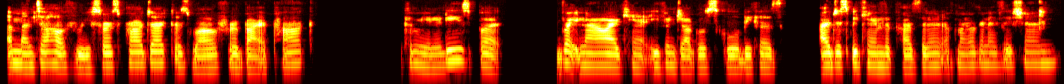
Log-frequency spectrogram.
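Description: Young female podcast guest, bright forceful voice, dry sound, casual and peppered with "like". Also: deep voice, fairly even intonation, moderate pace, no room sound, muffled recording. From Queens, New York, United States. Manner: informal, frequent "like" as filler. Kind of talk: casual interview chat.

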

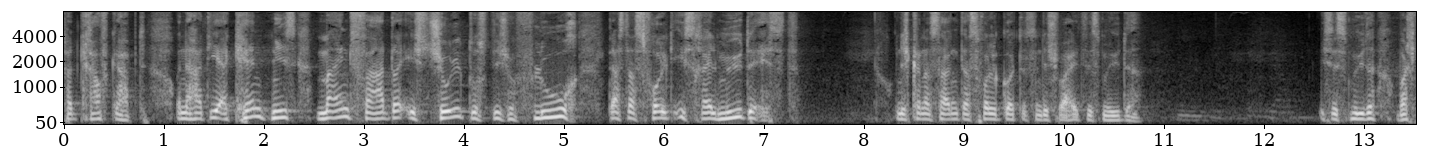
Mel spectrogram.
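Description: A man's voice: a little high, a little mellow, husky. A man preaching a sermon, asking the listener questions and repeating phrases for emphasis.

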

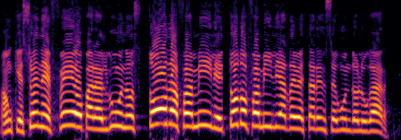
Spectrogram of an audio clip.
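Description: Emphatic high-voiced pastor. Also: male voice, moderate pace, smooth, dry recording, clean studio sound. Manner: emphatic preaching with rhetorical questions. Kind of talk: sermon.

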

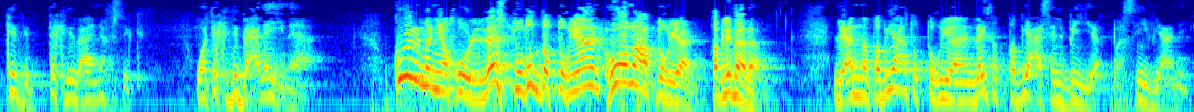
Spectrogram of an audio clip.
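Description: A man's voice: high-pitched, highs cut off. A man preaching a fiery sermon in a mosque, firing off rhetorical questions and swearing oaths. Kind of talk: impassioned Friday sermon.

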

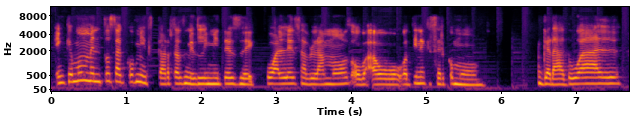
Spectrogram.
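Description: A woman's voice: medium pitch, steady tone, slow, dry recording, faint music behind. A woman co-hosting a podcast, thinking aloud in casual chat. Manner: thinks aloud with many fillers and restarts. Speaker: podcast co-host. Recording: dry, slightly muffled sound.

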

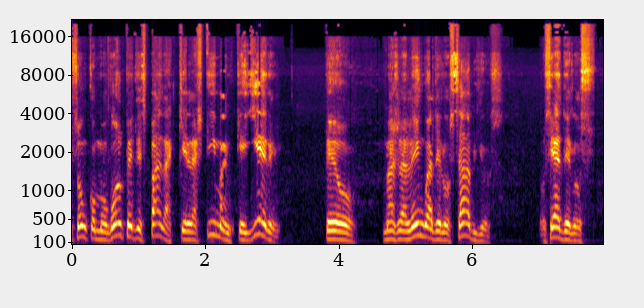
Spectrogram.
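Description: A man preaching a Bible study sermon, repeating key phrases, slowing down on emphasized words and asking the congregation questions. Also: on the high side, a little mellow, breathy edge, dry recording.

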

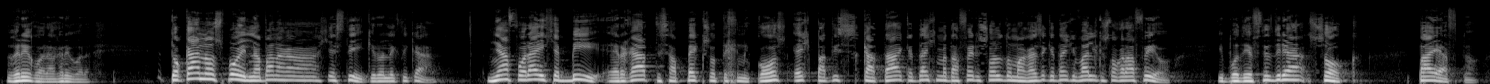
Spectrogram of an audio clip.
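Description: A man telling comic stories from his casino job in a loose, slangy, joking way, with coughs and quick asides. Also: sits high, animated, mellow. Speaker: podcast host telling casino work stories. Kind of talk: casual storytelling monologue.

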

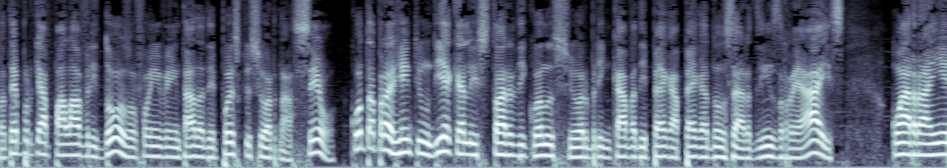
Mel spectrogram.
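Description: A man's voice: a little high, dry recording, close to an everyday voice. A man with a Brazilian accent voicing a cranky old uncle who insists he is still young, grumbling, indignant and swearing often in a comic advice segment.

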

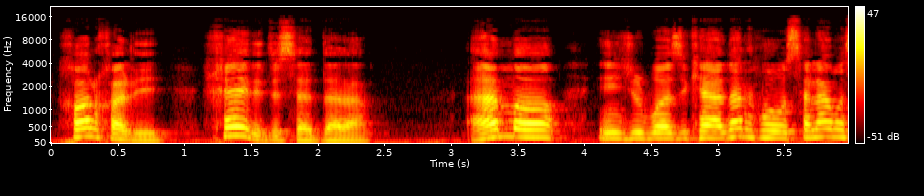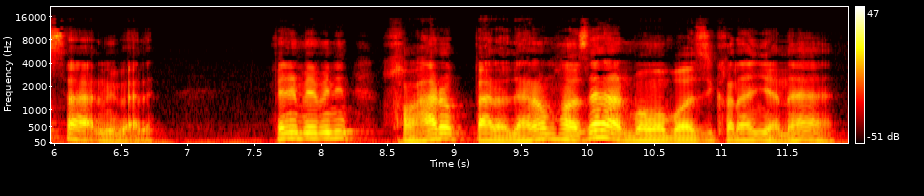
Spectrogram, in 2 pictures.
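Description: A man voicing an eager young rabbit child in a children's storybook, in a lively reading voice. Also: medium pitch. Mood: wistful.

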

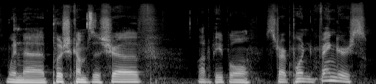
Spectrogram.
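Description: Very deep-voiced laid-back man. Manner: laid-back, halting with many fillers. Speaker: podcast co-host. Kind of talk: casual chat.

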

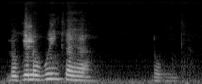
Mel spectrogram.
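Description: Woman guest singer on radio, mid-pitched and thoughtful, explains patiently. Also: normal speed, slight background noise. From Chile. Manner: explanatory, reflective, frequent "¿no?" tags. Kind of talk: radio interview.

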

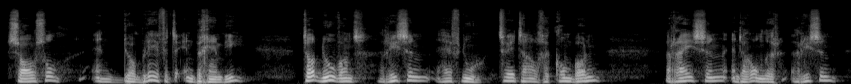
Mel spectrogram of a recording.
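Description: Raspy-voiced man with a Twente accent. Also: a little high, unhurried, darkish tone. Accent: Twente Dutch. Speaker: interviewer. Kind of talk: conversational interview.

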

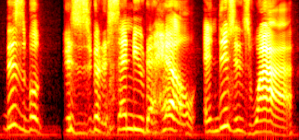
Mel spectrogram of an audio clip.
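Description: A woman putting on a loud Southern man. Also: fairly high pitch, measured pace, a little hiss or hum, pitched above the performer's own voice. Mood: preachy. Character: ranting Southern man, an online reviewer.

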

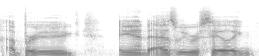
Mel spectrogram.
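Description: Deep-voiced man in natural, unscripted chat. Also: level tone, takes it slowly, smooth, no echo. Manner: jokey, self-mocking. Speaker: podcast co-host.

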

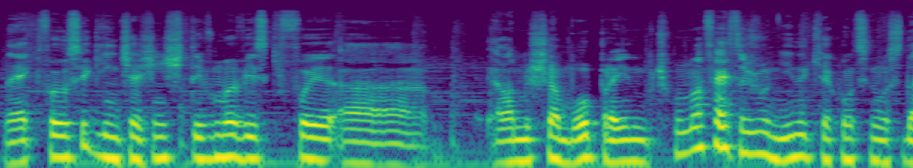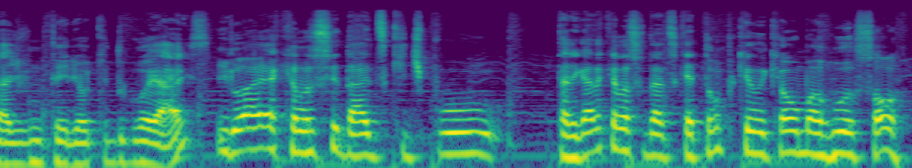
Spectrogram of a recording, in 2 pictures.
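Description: A man's voice: mid-range voice, fast, mellow, faint music behind. A young man from Brazil, telling a long personal story in a rambling, casual way on a podcast. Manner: rambling, fillers like "mano" and "tá ligado". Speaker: podcast co-host.

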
